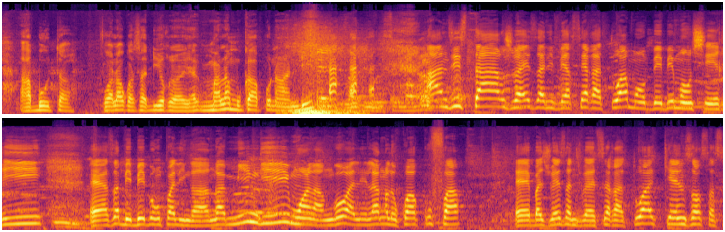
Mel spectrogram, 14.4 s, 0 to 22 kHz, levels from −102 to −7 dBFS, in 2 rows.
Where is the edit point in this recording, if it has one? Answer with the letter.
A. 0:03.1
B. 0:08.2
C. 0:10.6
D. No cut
A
